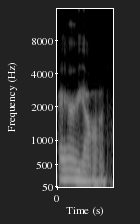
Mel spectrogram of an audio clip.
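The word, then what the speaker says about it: Aerion: And seeing Dunk going against Arion, that's how you say his name.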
